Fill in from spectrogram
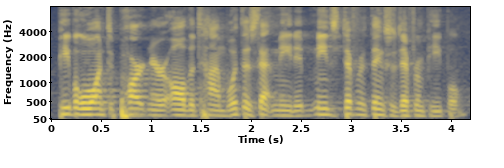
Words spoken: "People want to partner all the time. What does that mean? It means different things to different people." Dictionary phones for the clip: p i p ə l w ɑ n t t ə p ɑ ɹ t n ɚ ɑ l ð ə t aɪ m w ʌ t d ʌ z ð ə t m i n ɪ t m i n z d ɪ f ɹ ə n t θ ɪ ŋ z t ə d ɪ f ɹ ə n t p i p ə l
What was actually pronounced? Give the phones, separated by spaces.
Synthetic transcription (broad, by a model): p i p l w ɑ n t t ə p ɑ ɹ t n ɚ ɑ l ð ə t aɪ m w ʌ t d ʌ z ð ə t m i n ɪ t m i n z d ɪ f ɹ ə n θ ɪ ŋ z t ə d ɪ f ɹ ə n p i p l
